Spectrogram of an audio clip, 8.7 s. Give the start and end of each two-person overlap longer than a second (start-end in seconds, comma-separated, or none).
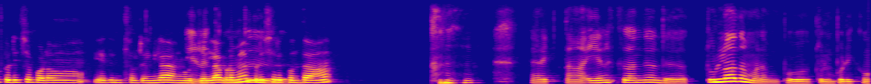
none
